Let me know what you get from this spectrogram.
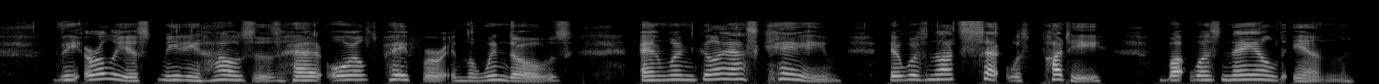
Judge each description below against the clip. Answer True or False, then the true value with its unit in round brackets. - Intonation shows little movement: False (3.3 semitones)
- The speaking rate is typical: False (105 wpm)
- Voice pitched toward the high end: True (205 Hz)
